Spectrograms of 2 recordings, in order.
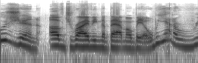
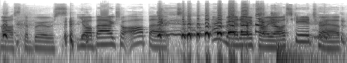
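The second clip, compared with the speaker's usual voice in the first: a bad, hammed-up British butler accent, slow and a bit louder; 2 semitones higher, 8 dB louder, slower than usual. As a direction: play a stiff British butler, badly. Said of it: "That's your British accent?".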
